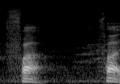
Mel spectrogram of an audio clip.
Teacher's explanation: keluar dari bagian dalam perut bibir bawah dengan dua gigi seri atas Va Va jangan ditiup ya gigi seri atas dengan dua gigi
